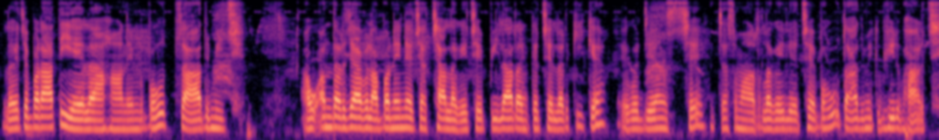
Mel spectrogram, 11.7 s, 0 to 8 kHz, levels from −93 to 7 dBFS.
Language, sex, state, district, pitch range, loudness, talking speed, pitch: Maithili, female, Bihar, Samastipur, 160-180 Hz, -17 LUFS, 195 wpm, 170 Hz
